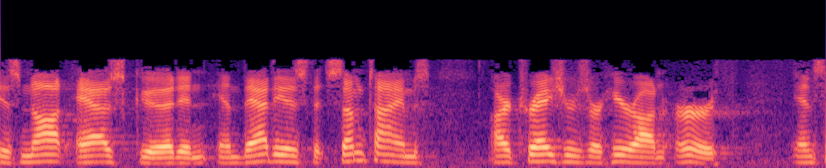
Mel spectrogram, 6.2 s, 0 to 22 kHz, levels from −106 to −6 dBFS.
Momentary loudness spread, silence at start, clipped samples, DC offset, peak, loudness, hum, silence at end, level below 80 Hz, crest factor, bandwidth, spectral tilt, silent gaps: 8 LU; 0 s; under 0.1%; under 0.1%; -6 dBFS; -22 LUFS; none; 0 s; -60 dBFS; 18 dB; 5.2 kHz; -3 dB/octave; none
